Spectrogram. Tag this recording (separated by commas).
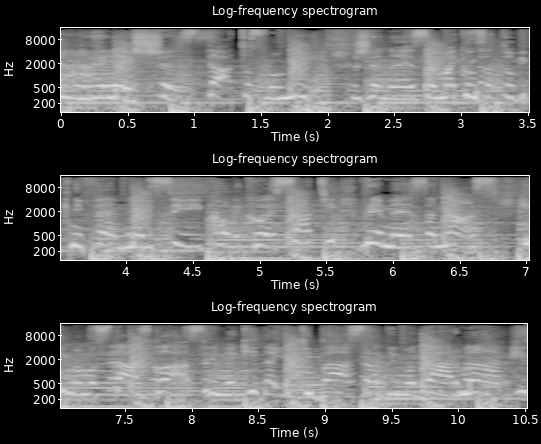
Music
